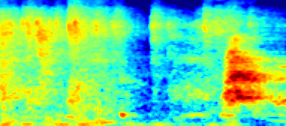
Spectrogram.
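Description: Dogs bark sharply a few times, with a higher whimpering yelp near the end of the short burst.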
